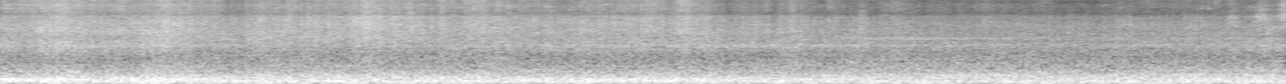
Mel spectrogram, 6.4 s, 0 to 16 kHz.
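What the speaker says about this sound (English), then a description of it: "The freight train's having a little race with the 350." A freight train of black cars and some containers passes through Stafford station on the West Coast Main Line, a loud, continuous broadband rumble with no break.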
